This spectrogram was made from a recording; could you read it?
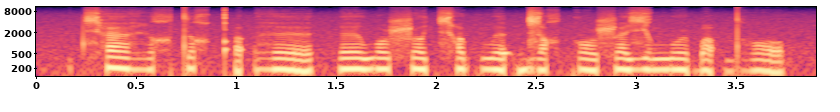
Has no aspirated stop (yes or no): no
